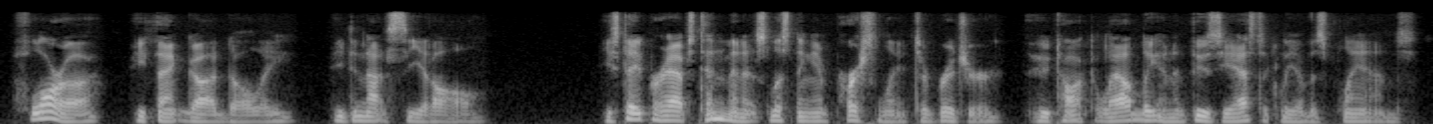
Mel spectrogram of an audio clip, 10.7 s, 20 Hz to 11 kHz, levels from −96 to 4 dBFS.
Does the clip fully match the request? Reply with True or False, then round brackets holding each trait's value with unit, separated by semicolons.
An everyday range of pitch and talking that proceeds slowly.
False (3.0 semitones; 155 wpm)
